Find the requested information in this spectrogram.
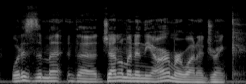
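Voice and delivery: put-on slightly high kid voice; lightly voiced girl taking an order; young halfling server. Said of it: "she says".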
